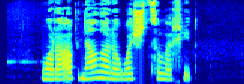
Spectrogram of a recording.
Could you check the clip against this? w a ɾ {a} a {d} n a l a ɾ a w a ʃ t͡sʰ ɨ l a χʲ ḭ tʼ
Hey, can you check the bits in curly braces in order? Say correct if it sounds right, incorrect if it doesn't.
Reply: correct, incorrect

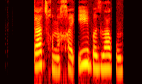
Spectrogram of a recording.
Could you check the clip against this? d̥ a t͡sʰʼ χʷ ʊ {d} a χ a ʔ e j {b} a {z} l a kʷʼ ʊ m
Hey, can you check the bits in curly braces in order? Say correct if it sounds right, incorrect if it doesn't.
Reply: incorrect, correct, correct

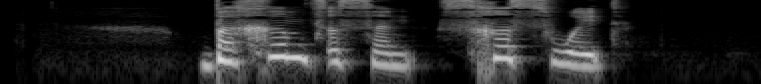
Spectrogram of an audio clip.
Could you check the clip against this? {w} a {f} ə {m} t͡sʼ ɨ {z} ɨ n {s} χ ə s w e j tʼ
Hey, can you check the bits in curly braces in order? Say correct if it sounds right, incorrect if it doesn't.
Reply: incorrect, incorrect, correct, incorrect, correct

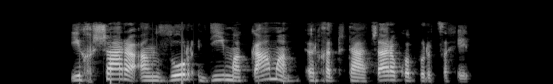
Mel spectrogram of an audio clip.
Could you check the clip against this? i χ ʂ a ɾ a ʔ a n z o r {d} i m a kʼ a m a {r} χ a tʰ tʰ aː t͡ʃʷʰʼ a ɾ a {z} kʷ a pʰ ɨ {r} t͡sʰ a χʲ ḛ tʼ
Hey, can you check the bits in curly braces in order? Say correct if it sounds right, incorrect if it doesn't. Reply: correct, correct, incorrect, correct

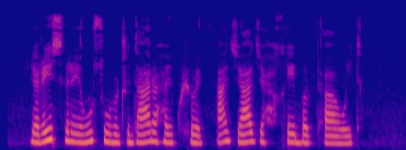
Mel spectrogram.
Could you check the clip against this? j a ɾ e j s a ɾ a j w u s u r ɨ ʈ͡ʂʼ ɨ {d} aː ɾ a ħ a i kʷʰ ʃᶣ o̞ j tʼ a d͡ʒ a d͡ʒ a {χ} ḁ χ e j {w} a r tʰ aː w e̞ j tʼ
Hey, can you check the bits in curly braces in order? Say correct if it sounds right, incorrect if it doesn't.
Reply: correct, incorrect, incorrect

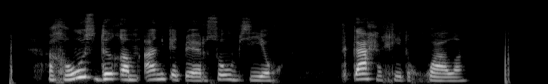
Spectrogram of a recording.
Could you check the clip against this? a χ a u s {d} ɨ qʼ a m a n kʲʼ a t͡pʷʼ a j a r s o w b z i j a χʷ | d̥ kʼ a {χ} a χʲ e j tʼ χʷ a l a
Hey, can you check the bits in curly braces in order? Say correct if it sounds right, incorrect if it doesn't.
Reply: correct, incorrect

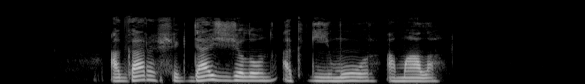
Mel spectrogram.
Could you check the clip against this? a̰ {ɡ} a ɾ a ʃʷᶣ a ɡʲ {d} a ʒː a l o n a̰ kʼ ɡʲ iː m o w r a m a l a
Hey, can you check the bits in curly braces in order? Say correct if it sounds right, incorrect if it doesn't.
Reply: correct, correct

